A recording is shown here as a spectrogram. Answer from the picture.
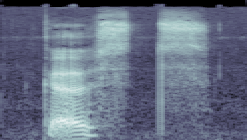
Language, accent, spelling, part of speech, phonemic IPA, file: English, US, ghosts, noun / verb, /ɡoʊsts/, En-us-ghosts.ogg
- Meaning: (noun) plural of ghost; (verb) third-person singular simple present indicative of ghost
